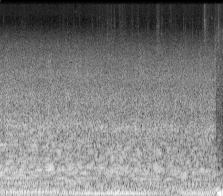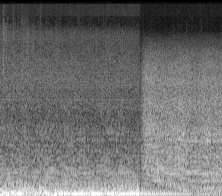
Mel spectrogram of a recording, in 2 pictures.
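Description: A propeller airplane engine idles steadily on the runway before takeoff in Microsoft Flight Simulator, a continuous low drone that swells louder and rougher for a few seconds midway, then settles back.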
